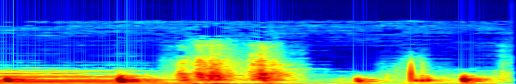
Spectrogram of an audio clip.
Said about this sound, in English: Steps first, then a door.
